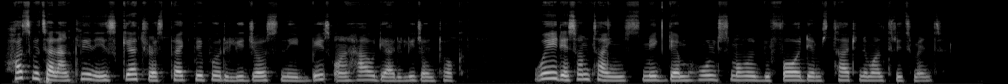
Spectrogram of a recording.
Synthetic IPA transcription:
hɔspitʰalˠãnkʰliniksɡɛtʰɹɛspʰɛk̚t̚pipʰəl̩ɹilid͡ʒɔsnid̚bestɔ̃nɦaʊdɛɹilid͡ʒɔ̃ntʰɔk | wɛdesɔ̃mtʰãɪ̃msmek̚dɛ̃mɦoldsmɔlbifɔdɛ̃mstʰatnɔmaltʰɹitmɛ̃nt

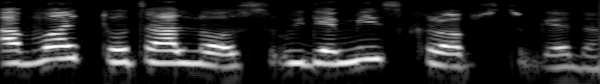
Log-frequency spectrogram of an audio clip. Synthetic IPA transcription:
avɔɪd̚totalːɔswidemisklɔbstuɡɛda

